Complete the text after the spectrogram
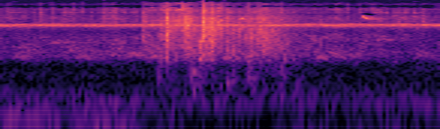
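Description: A fishing line whizzes out from a reel as a man casts.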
